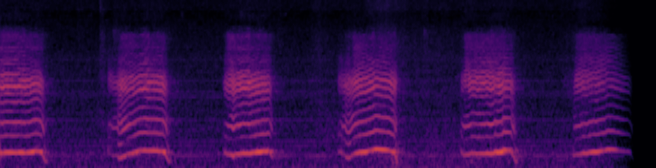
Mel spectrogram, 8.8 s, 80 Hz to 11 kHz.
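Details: Oska, an overweight 14-year-old or younger male British Shorthair Blue cat, asleep: six loud, rhythmic, whistling, almost voice-like breaths, about 40 a minute, separated by quiet gaps. Snoring.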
